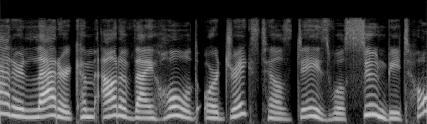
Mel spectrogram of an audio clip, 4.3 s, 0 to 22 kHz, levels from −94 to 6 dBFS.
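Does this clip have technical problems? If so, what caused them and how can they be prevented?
No, nothing here needs fixing: this speech came over a normal call connection, and the top end tapering off around 12 kHz is just what that kind of call coding does, which fits Opus running at a fairly generous bitrate.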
